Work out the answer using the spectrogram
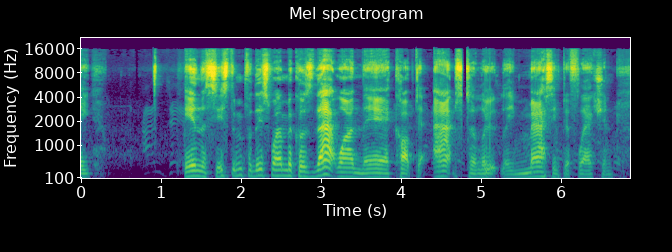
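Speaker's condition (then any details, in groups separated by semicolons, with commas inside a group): No condition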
